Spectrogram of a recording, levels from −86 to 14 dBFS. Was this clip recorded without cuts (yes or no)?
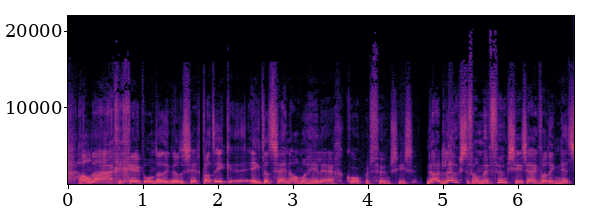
no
